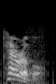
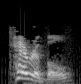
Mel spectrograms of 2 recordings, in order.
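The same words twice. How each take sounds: First: The everyday terrible; usual terrible. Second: Terrible said with a tapped r; dialect terrible. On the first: Teacher contrasts the usual pronunciation. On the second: Teacher models the stage dialect sound. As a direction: tap the r in terrible. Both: Shown as a demonstration. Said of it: "instead of terrible".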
